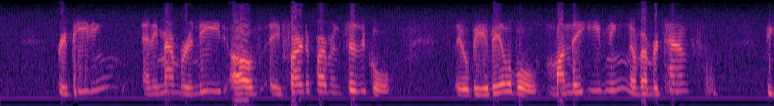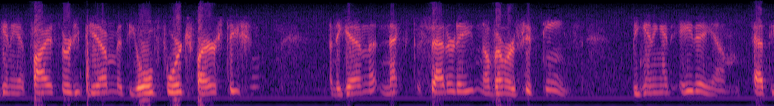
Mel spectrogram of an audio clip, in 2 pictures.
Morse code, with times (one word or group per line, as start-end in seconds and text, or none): none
